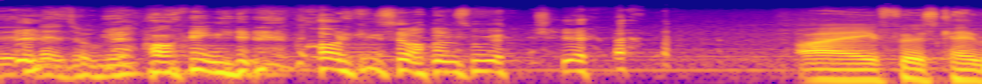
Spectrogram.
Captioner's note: laughs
